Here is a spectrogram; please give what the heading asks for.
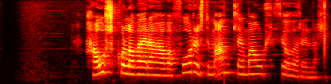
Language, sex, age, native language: Icelandic, female, 30-39, Icelandic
